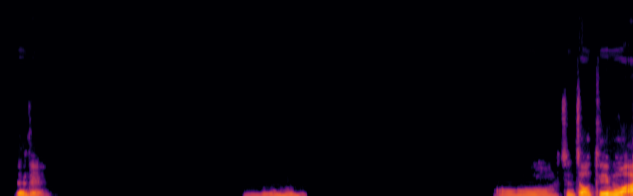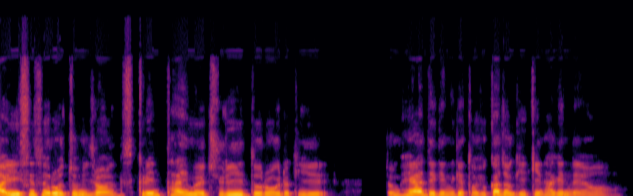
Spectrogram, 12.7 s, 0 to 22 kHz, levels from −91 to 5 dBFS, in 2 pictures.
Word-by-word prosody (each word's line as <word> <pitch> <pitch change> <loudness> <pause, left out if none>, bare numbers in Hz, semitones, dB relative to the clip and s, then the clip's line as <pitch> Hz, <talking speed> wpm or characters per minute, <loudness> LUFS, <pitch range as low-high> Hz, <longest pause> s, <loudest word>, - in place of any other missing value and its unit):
네네. 95 -10 -8 1.9
음. 110 -3 -18 1.9
어. 105 -1 -14
진짜 145 +5 -4
어떻게 180 +7 +1
보면 170 -2 +3
아이 165 +3 +6
스스로 230 -2 +2
좀 170 -3 -1
이런 135 -1 -2
스크린 210 +5 -2
타임을 175 -3 +1
줄이도록 140 -2 0
이렇게 115 0 -7
일 115 0 -6 0.6
좀 140 0 -6
해야 210 +1 +4
되는 150 -3 -2
게 145 0 -1
더 120 -2 -7
효과적이긴 170 -7 -1
하겠네요. 95 - -7
140 Hz, 230 characters per minute, -21 LUFS, 115-170 Hz, 1.9 s, 아이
